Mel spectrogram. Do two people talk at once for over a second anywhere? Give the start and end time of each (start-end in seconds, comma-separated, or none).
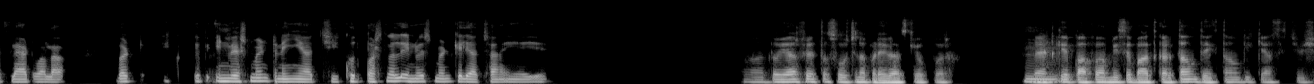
none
